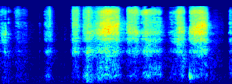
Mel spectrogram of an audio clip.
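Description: Paper card sliding back down into a paper pocket on a scrapbook page: a soft rubbing rustle of about a second, near the middle, with a faint tick or two around it.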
